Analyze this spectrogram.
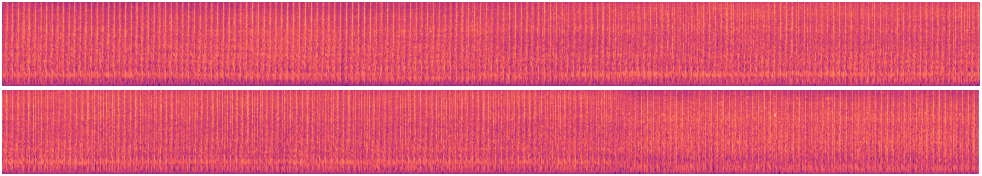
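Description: Orsi Argo's single-cylinder two-stroke hot-bulb engine running under load as the tractor pulls a plough. It makes a loud, rapid, even exhaust beat that holds steady throughout and sounds a little duller in the last few seconds.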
